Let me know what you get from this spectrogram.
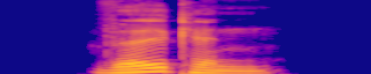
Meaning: to cloud up
- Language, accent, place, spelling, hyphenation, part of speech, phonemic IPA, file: German, Germany, Berlin, wölken, wöl‧ken, verb, /ˈvœlkn̩/, De-wölken.ogg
